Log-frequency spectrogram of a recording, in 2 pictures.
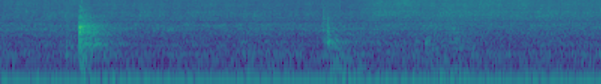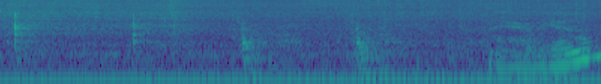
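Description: Mushroom duxelle simmers in heavy cream and butter in a pan with a soft, steady sizzle, punctuated by a few light clinks and stirring scrapes of a utensil.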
